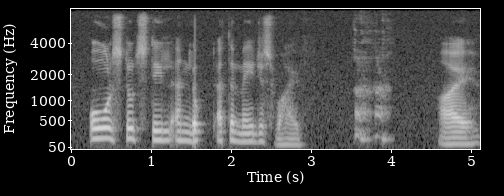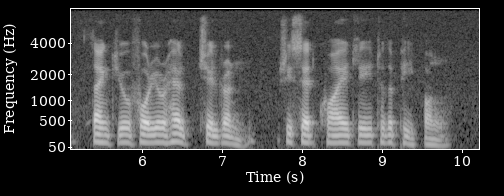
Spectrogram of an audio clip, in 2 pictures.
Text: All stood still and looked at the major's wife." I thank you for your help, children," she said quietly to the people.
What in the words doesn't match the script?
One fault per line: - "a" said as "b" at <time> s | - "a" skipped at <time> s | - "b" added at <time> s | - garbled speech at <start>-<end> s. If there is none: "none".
none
